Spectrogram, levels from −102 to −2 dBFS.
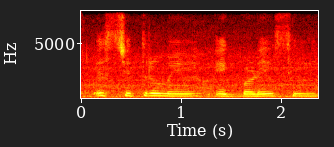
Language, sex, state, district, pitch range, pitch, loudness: Hindi, female, Uttar Pradesh, Deoria, 195-220 Hz, 200 Hz, -23 LUFS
